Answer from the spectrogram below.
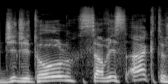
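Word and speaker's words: Digital Services Act: Les géants du net, désormais sous contrôle avec l'entrée en vigueur du Digital Service Act, je le prononce bien, non, ce vendredi Très bien.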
